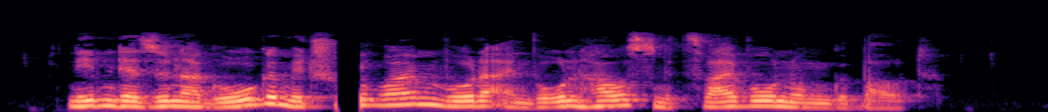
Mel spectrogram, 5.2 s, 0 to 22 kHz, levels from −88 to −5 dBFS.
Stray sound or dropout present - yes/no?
yes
